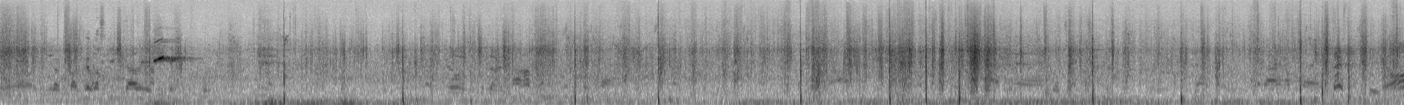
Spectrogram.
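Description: A futnet ball being kicked and headed back and forth and bouncing on the hard court during a rally: a string of sharp thuds at irregular intervals, several a second at the busiest point. Players' voices call out now and then.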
